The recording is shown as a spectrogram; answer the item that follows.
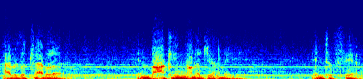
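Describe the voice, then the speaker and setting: A man's voice: low voice, fairly even intonation, normal speed, close to an everyday voice. An actor playing a wary, tense Englishman on the run in an old-time radio suspense drama. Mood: brooding. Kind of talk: 1940s radio acting with first-person suspense narration. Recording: muffled old radio recording with music.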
